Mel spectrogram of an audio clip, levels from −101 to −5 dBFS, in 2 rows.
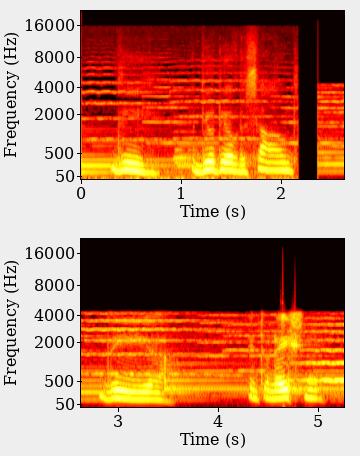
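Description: At 2.16 s the audio drops out for 200 ms. It returns band-limited, with nothing above 4.1 kHz, a duller, boxier tone and a new background noise well below the signal at roughly unchanged level, through to the end. The likely cause is an input switched to a poorer device.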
